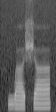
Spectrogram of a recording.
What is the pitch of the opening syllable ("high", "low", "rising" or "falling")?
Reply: low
